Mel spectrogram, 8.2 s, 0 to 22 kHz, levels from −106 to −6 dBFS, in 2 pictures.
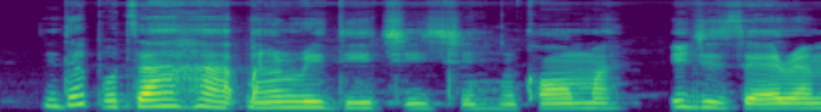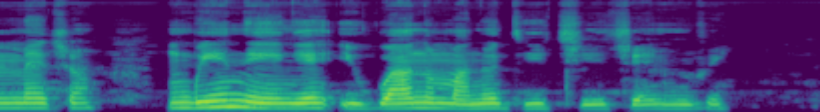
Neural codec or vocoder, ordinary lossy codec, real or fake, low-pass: none; none; real; none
